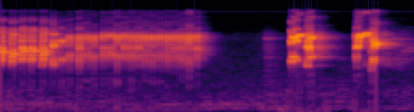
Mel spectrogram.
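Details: Lovebird song to encourage other lovebirds to sing: about two seconds of rapid, scratchy high chatter that stops, then two short, shrill, squeaky chirps after a brief silence.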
